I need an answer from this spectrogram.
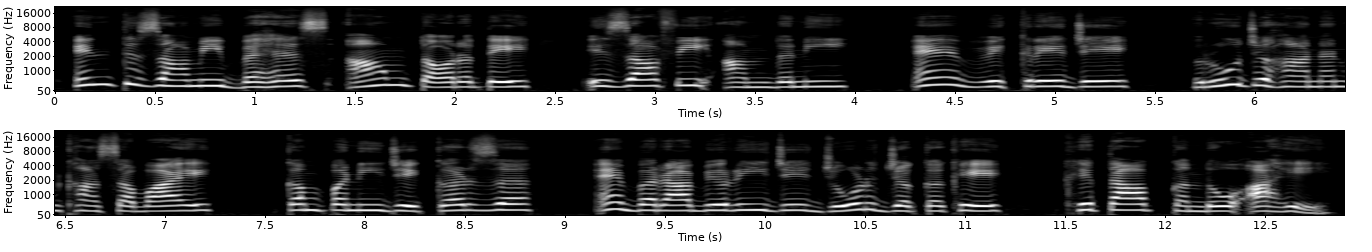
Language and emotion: Sindhi, neutral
